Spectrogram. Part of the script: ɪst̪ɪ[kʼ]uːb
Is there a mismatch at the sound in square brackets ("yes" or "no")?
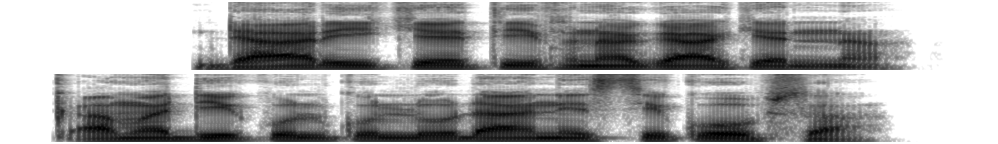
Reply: no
